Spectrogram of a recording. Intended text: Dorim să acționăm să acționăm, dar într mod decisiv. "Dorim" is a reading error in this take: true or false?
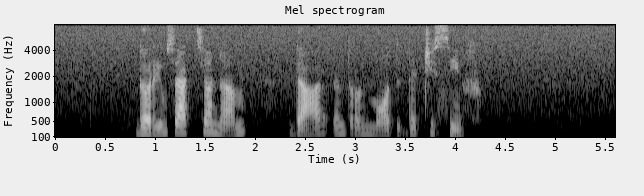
false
